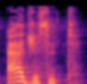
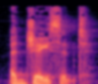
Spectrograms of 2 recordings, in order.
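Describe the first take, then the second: First: The word is said sounding like 'adjective'. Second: The word is said with its standard pronunciation. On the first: The speaker calls it wrong. "what I think it is" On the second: The speaker calls it right. "I did say it correctly"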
